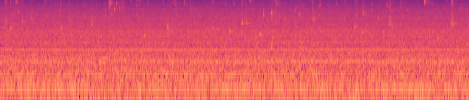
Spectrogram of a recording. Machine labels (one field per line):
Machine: pump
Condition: normal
